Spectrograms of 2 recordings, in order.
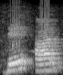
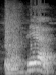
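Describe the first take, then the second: First: It is said as two separate full words. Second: It is said as one short contracted word.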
